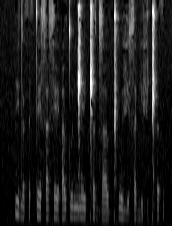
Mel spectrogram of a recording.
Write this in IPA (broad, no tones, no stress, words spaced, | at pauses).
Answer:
pidə˞θɪθ t̪esa seʔau̯t̪uy̯ ŋ͡ǁei̯ǁə˞ d͡zau̯ ǁʰuvʲusa bʲəfʲuǁʰəθ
